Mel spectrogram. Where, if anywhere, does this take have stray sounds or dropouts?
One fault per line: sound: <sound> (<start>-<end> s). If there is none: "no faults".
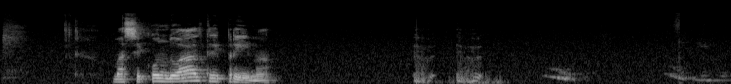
sound: cough (4.1-5.1 s)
